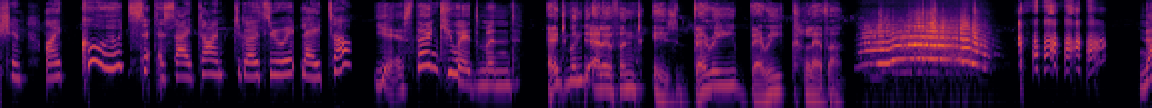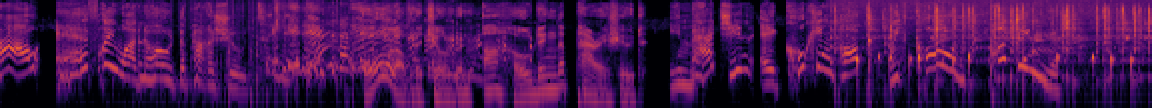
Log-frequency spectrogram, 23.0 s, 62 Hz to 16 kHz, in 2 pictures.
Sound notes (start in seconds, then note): 8.2 laughing; 8.5 trumpeting; 14.1 laughter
